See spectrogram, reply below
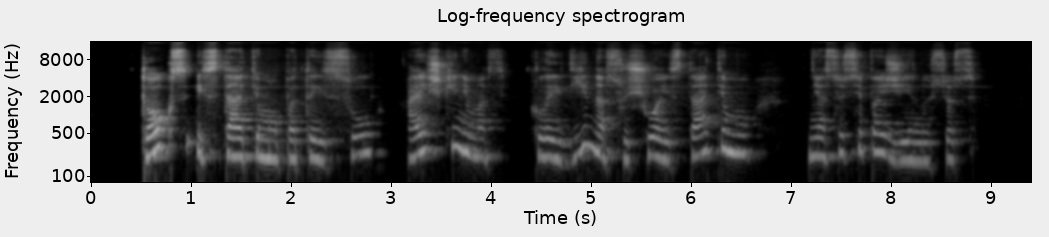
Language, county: Lithuanian, Vilnius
